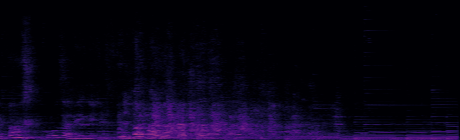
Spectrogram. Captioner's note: laughing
